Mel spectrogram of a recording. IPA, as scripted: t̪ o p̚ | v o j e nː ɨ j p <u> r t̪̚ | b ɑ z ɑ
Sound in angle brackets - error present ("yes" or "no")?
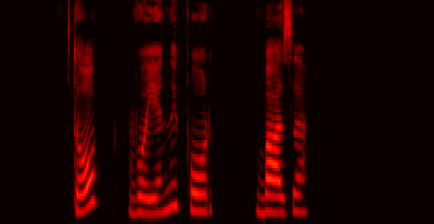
yes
